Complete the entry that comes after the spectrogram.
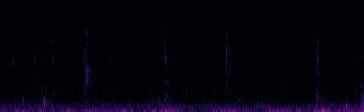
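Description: A person chewing a spoonful of fish chowder, with scattered light clicks of a metal spoon against the bowl.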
